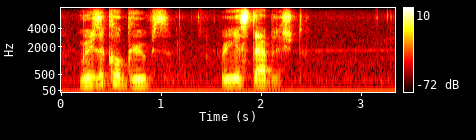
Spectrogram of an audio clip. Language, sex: English, male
